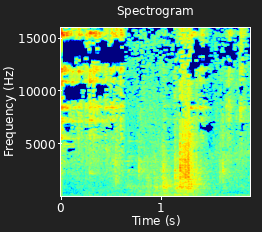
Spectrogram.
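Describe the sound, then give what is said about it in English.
Keys jangle and a lock clicks as a heavy security door, one of at least four passed through, is unlocked and slides open, a short burst of metallic clatter and scraping, with no voices. “There's at least four doors we're going through.”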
